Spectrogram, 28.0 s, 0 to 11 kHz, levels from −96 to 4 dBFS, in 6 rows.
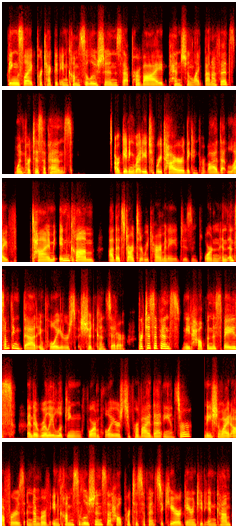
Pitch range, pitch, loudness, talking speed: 165-195 Hz, 175 Hz, -23 LUFS, 145 wpm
